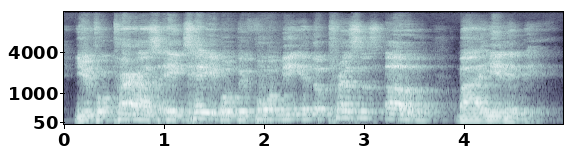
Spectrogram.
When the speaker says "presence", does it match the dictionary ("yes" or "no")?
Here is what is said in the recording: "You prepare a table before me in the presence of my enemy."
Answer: yes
